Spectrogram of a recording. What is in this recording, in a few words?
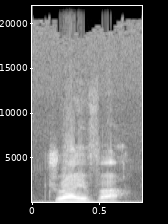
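"driver", Nigerian Pidgin, male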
